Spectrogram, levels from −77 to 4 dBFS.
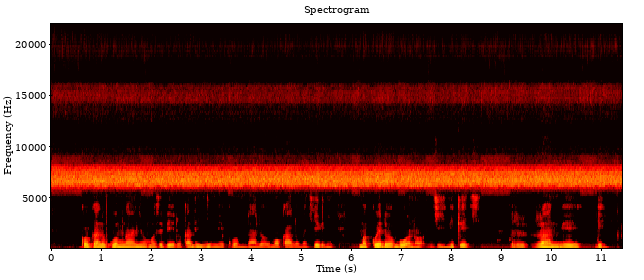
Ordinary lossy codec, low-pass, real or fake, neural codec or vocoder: none; none; fake; vocoder, 44.1 kHz, 128 mel bands every 256 samples, BigVGAN v2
